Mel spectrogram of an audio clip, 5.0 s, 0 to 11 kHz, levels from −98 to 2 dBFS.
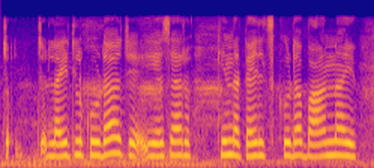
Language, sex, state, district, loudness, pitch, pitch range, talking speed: Telugu, female, Andhra Pradesh, Sri Satya Sai, -13 LUFS, 260 Hz, 245-265 Hz, 120 wpm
